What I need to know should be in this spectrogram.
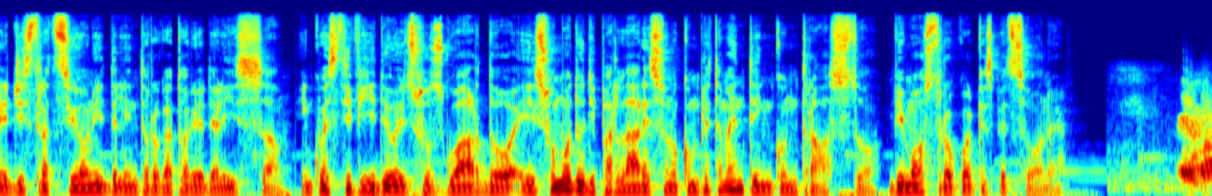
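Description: A young man talks to a microphone close up with animation.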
